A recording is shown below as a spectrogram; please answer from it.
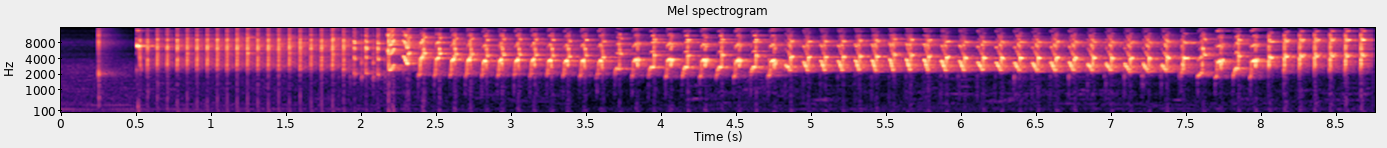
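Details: Lovebird delivering a long ngekek trill: a couple of clipped opening notes, then an unbroken, fast, scratchy chatter of rhythmic pulses, rising a little in intensity and carrying on for about six seconds.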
